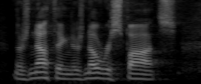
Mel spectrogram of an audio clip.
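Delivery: normal talking voice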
